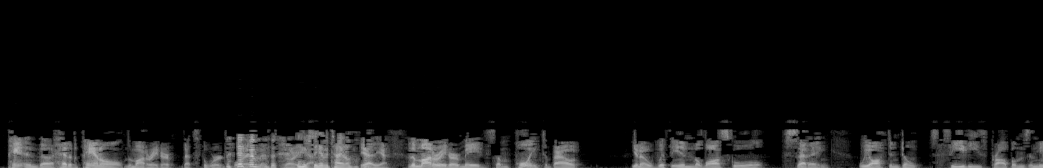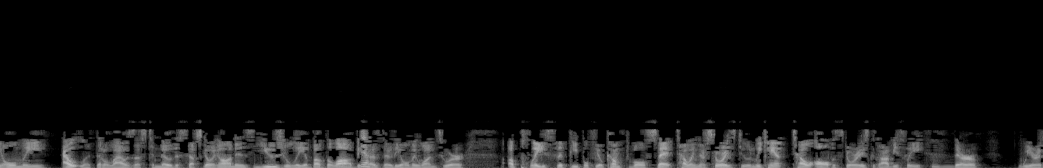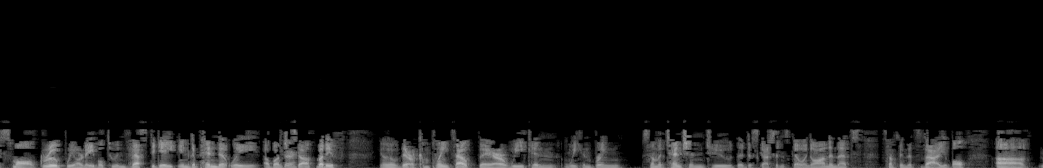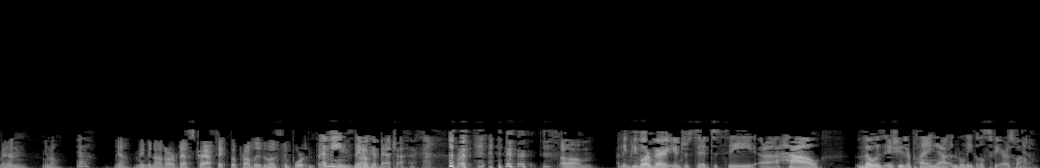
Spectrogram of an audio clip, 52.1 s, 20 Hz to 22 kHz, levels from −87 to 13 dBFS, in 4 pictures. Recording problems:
garbled, watery; badly

